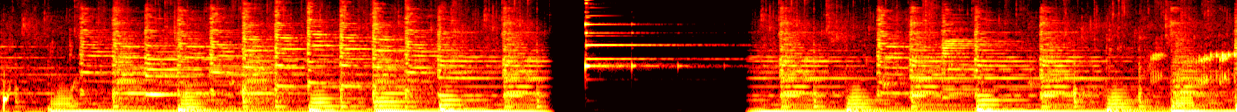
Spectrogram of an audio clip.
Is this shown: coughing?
no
